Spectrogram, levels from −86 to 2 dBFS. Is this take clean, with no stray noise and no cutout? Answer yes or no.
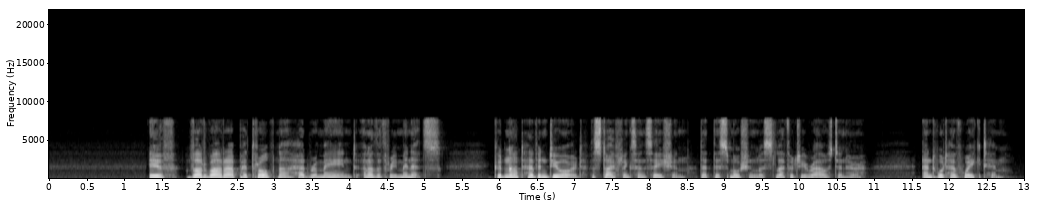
yes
